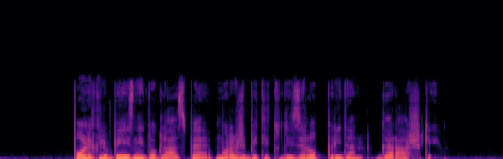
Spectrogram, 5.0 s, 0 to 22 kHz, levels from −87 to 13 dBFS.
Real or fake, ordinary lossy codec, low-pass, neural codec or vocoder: real; Opus, 32 kbps; 10.8 kHz; none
